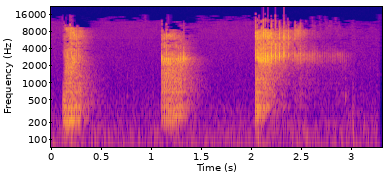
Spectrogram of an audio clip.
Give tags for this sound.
noise
explosion
space
flatulation
fart
aliens
poot
race
gas
flatulence

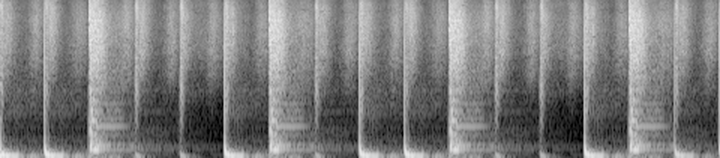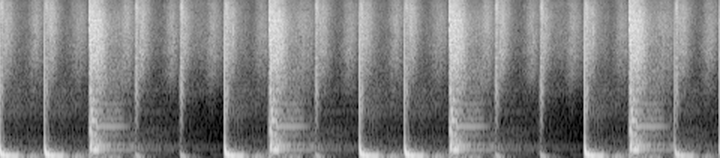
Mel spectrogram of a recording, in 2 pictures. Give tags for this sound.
beat
downtempo
drum
drumloop
loop

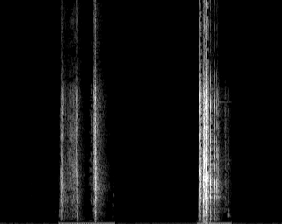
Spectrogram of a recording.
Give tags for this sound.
camera
mechanical
click
shutter
me
pentax
load

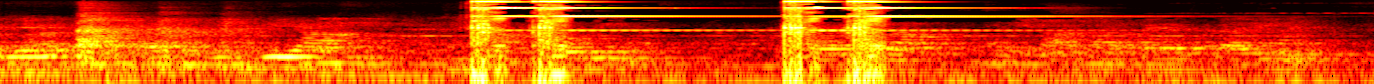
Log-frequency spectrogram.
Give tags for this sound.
bell
bicycle
bike
cycle
horn
human

